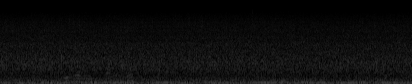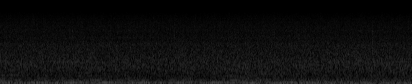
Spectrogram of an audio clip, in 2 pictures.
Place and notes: Pec pod Sněžkou, Czechia, under funicular
map is older so there's still no funicular to the top of Snezka mountain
